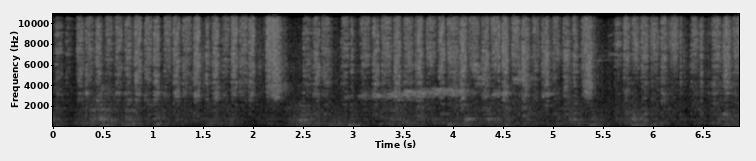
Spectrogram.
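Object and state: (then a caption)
Charcoal stick scratched on sketchbook paper. A thin charcoal stick is scratched across a white paper sketchbook resting on a table, drawing leaf details in short strokes. The result is a steady, soft, dry rasping with bright, high scratchy bursts that pulse with each stroke.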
